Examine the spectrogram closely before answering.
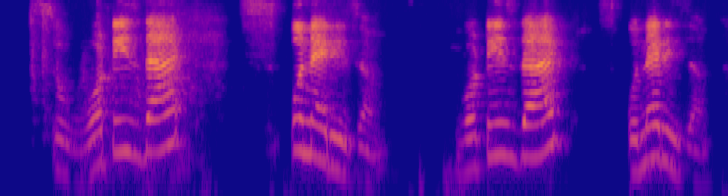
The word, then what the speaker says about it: spoonerism: Spoonerism. What is that? Spoonerism. How you are going to pronounce the word? It's not spoonerism. It's spoonerism.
